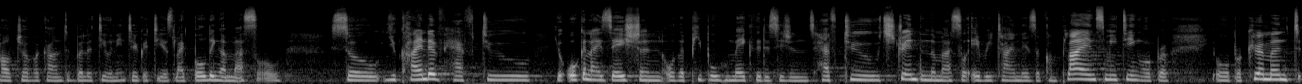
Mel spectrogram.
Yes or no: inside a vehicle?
no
